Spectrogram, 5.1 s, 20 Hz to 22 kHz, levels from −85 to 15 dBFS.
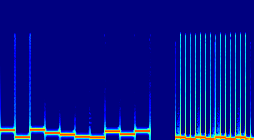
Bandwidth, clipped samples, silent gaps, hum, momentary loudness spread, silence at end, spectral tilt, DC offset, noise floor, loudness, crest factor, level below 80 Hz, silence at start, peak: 5.8 kHz; under 0.1%; none; none; 3 LU; 0 s; -7.5 dB/octave; under 0.1%; -57 dBFS; -5 LUFS; 4 dB; -38 dBFS; 0 s; 0 dBFS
